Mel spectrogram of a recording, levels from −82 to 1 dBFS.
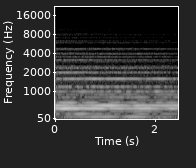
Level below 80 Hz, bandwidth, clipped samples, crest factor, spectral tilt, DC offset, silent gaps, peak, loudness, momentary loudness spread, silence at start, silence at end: -52 dBFS; 8.4 kHz; under 0.1%; 12 dB; -7 dB/octave; under 0.1%; none; -12 dBFS; -24 LUFS; 5 LU; 0 s; 0 s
